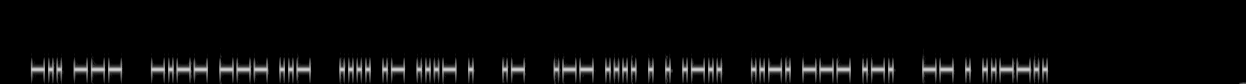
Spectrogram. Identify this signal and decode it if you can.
Morse code, heard as a keyed tone, about 28 wpm, 700 Hz. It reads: DO YOU HAVE A WHEEL FOR ME?
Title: Sentences from Top 1000 Words - Review Part 3 - 28wpm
